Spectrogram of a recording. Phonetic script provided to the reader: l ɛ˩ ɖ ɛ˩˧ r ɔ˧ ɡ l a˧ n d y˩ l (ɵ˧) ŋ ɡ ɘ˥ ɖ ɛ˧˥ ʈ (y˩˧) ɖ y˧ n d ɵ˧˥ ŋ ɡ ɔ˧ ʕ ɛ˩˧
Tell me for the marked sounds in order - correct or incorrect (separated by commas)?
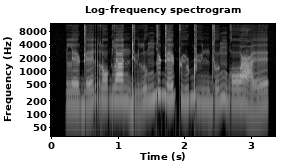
incorrect, incorrect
